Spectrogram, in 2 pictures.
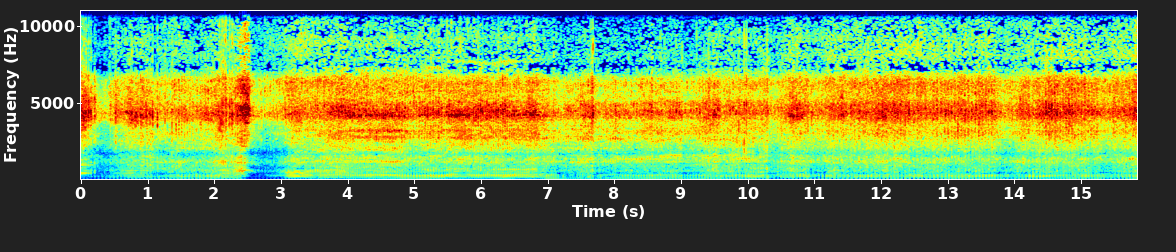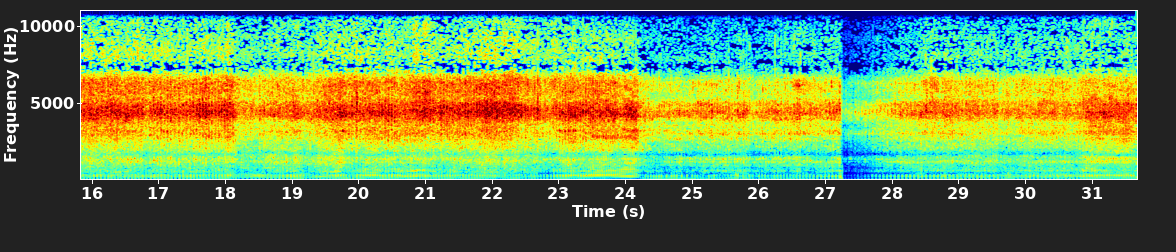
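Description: Dirt bike engine running under throttle on a trail ride, its pitch rising and falling as the rider works the throttle. The throttle briefly closes twice, once a few seconds in and once near the end.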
